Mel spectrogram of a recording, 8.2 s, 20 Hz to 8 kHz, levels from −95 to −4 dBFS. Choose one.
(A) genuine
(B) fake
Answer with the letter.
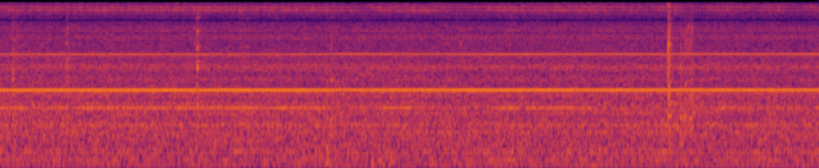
A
